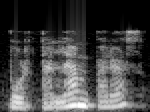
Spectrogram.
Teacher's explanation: Lámparas es netamente una palabra esdrújula porque se acentúa, ¿cierto? En la antepenúltima vocal.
